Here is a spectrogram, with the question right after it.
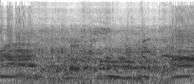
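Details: Cattle lowing at Raniganj livestock market in Dinajpur, Bangladesh, on a Monday in mid-December, where Sahiwal bull calves are being sold; a long, steady, nasal moo runs through the whole stretch over constant crowd chatter and market noise.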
